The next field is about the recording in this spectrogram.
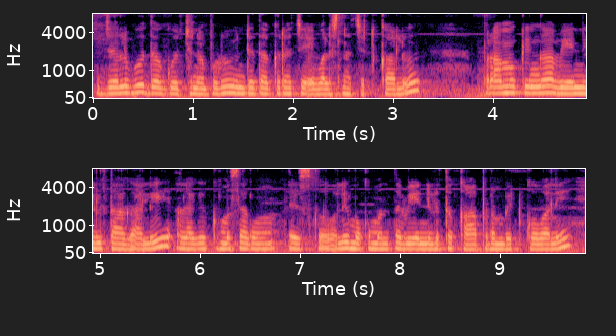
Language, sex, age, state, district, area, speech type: Telugu, female, 30-45, Andhra Pradesh, Nellore, rural, spontaneous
